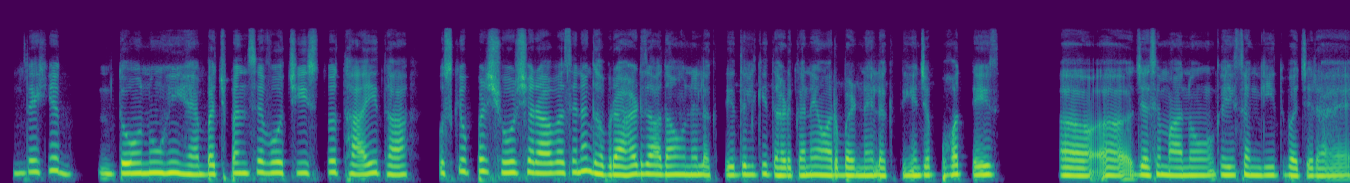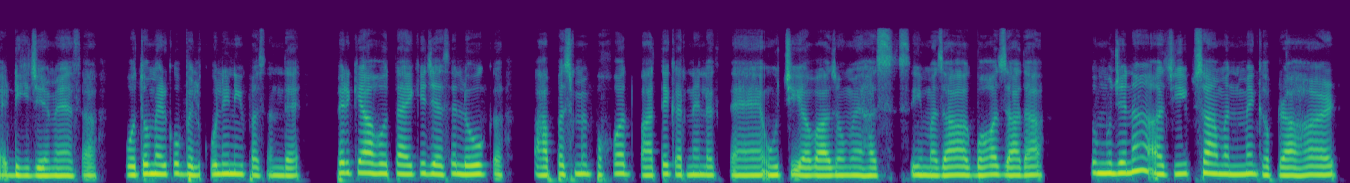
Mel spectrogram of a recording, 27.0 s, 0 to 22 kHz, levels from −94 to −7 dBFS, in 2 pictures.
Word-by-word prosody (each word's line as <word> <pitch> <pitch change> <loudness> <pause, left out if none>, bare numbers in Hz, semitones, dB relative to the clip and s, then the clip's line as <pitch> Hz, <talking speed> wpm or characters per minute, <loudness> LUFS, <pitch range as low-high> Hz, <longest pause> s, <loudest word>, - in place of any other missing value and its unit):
देखिए, 250 +5 -3 0.4
दोनों 220 +2 +3
ही 230 -1 +4
है। 200 -1 +2
बचपन 200 +3 0
से 235 +2 -2
वो 230 0 +2
चीज़ 225 0 -5
तो 240 0 +1
था 200 - +1
ही 220 +3 +2
था। 190 0 +1 0.3
उसके 225 +4 -4
ऊपर 255 +1 -2
शोर-शराबा 230 -1 +1
से 235 +2 -3
ना 265 +3 +3
घबराहट 190 -4 +3
ज़्यादा 195 -2 +2
होने 190 -1 +2
लगती 185 -1 -3
है। 180 - +2
दिल 185 0 -1
की 205 +2 -3
धड़कनें 175 0 +1
और 175 -1 +3
बढ़ने 170 -1 +2
लगती 170 0 -1
हैं 170 - +3
जब 180 +1 -1
बहुत 195 +2 +1
तेज़ 190 +1 +2 0.7
अ - - +1
अ, 170 0 +2
जैसे 185 0 +1
मानो 175 0 +1
कहीं 180 -1 +2
संगीत 175 -1 -1
बज 170 -2 0
रहा 165 0 0
है 175 +2 -2
डीजे 170 -1 +1
में 165 0 +1
ऐसा, 170 +1 -4 0.3
वो 185 - +4
तो 205 +3 +1
मेरे 205 -1 +4
को 210 +2 -3
बिल्कुल 195 +1 -1
ही 205 - +3
नहीं 205 -1 +3
पसंद 170 0 -3
है। 170 0 -1 0.4
फ़िर 225 0 +1
क्या 225 -1 +1
होता 210 -1 0
है 195 0 +1
कि 215 +2 -4
जैसे 205 0 0
लोग 195 0 +2 0.4
आपस 180 +3 -2
में 205 0 0
बहुत 210 +3 -3
बातें 175 +3 -2
करने 185 -1 -2
लगते 180 -1 -4
हैं 175 +1 +1
ऊँची 180 -1 -1
आवाज़ों 170 0 +1
में, 175 0 0
हँसी-मज़ाक 175 +1 -1
बहुत 180 +2 0
ज़्यादा, 180 +1 0 0.5
तो 230 - -3
मुझे 220 0 +4
ना 265 +5 +2
अजीब-सा 205 +1 -1
मन 200 -1 +2
में 205 0 +1
घबराहट, 180 0 0
185 Hz, 180 wpm, -22 LUFS, 175-210 Hz, 0.7 s, ही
